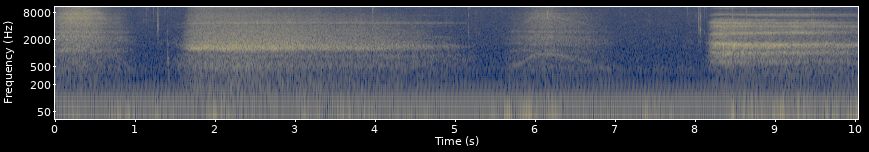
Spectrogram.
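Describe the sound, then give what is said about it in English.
Slow, deliberate breathing during a guided breathing exercise: long, airy inhales and exhales rise and fade in a few unhurried cycles, each breath a soft, broad rush of air with short pauses between, and no talking. “So let's take some nice conscious breaths.”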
